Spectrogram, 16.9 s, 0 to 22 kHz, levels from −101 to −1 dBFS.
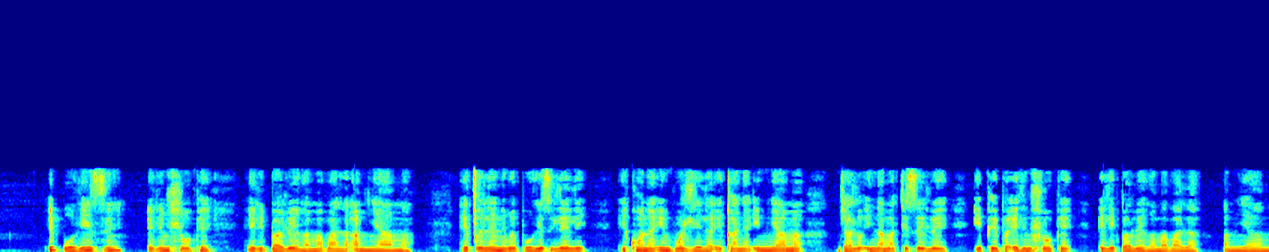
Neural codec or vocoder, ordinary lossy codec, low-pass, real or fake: none; AAC, 32 kbps; 7.2 kHz; real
